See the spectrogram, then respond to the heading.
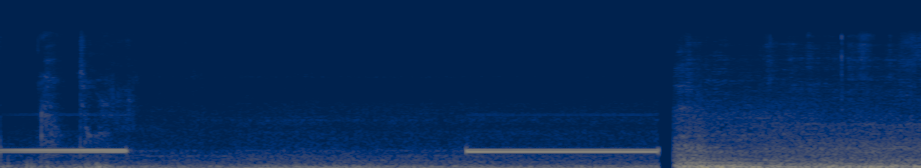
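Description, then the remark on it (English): A steady, single-pitch telephone dial tone sounds twice in long stretches over a low background rumble after a call is cut off, then the line clicks off abruptly into a burst of loud, rushing noise. “the phone rang and I got cut off.”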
